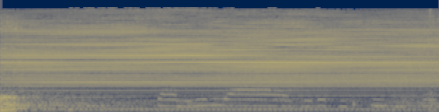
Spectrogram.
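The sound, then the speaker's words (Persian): A steady electric shaver buzzes continuously while trimming a beard, a bright dense hum with many high harmonics, while a low murmur of voice or tones shifts faintly underneath throughout. “ماشین رو روشن کردم و شروع کردم به”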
